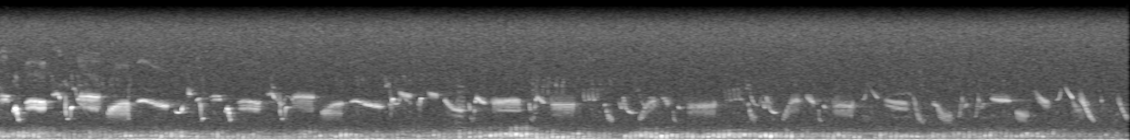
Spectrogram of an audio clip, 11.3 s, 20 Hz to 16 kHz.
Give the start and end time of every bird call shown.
[0.00, 11.31] Eurasian Skylark (Alauda arvensis)

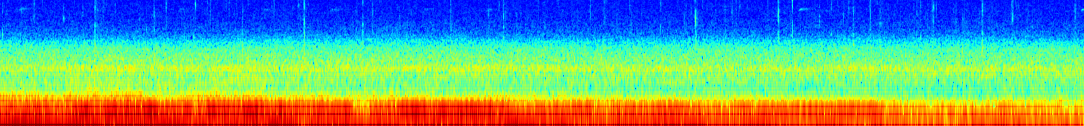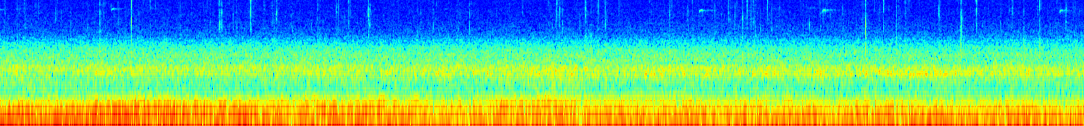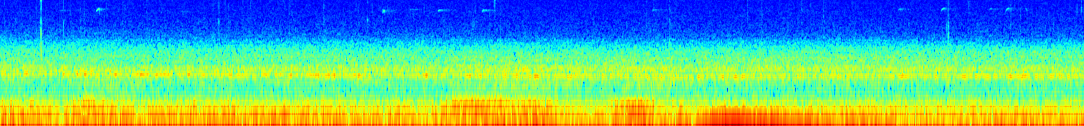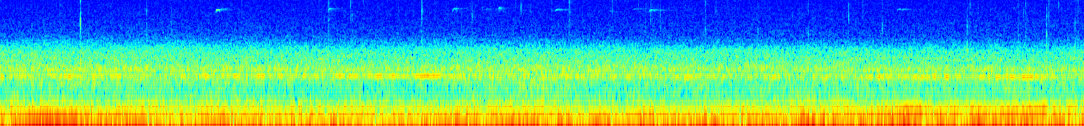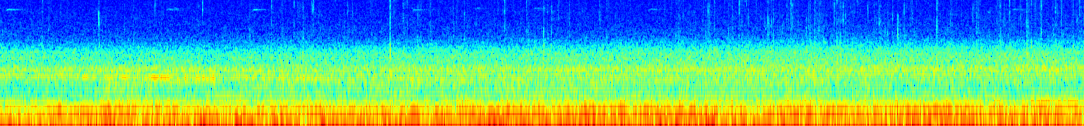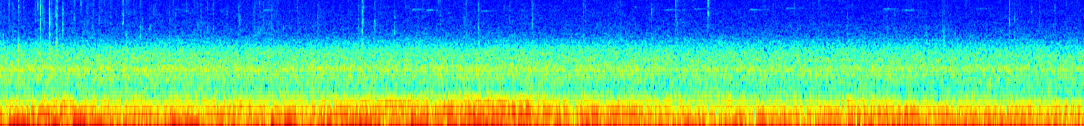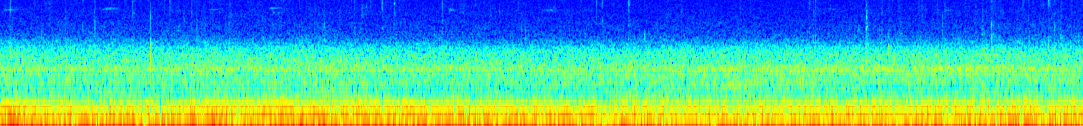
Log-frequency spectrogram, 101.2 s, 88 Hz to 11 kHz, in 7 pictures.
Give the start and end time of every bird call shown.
[23.55, 61.85] unidentified bird

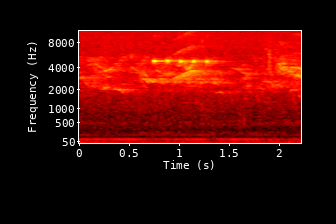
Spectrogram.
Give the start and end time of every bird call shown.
[0.17, 1.47] Apapane (Himatione sanguinea)
[0.87, 1.27] Iiwi (Drepanis coccinea)

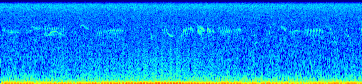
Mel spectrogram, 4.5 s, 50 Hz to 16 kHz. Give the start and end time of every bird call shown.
[0.00, 4.53] Eurasian Skylark (Alauda arvensis)

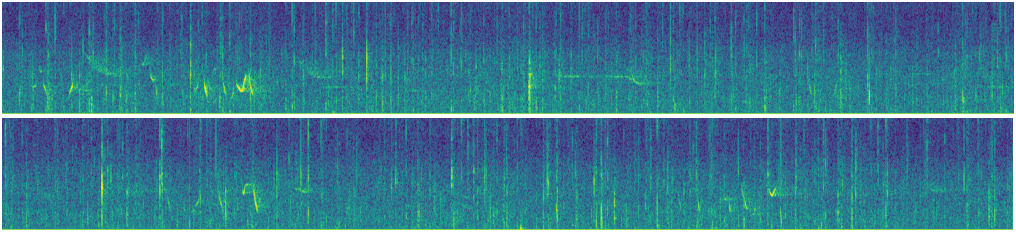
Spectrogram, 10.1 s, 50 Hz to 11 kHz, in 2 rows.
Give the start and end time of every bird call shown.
[0.11, 0.41] Omao (Myadestes obscurus)
[0.91, 1.31] Omao (Myadestes obscurus)
[6.01, 6.41] Omao (Myadestes obscurus)
[8.61, 8.91] Omao (Myadestes obscurus)

